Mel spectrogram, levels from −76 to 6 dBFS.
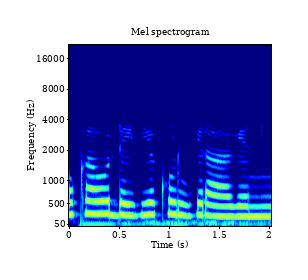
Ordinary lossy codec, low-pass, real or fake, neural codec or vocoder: none; 3.6 kHz; real; none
